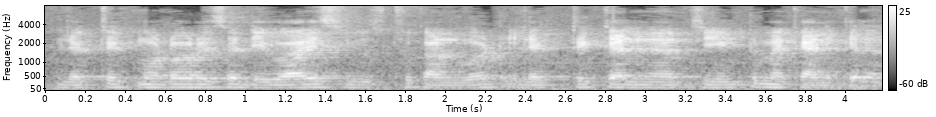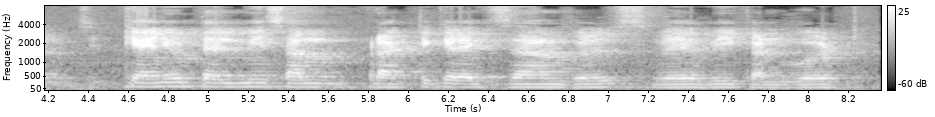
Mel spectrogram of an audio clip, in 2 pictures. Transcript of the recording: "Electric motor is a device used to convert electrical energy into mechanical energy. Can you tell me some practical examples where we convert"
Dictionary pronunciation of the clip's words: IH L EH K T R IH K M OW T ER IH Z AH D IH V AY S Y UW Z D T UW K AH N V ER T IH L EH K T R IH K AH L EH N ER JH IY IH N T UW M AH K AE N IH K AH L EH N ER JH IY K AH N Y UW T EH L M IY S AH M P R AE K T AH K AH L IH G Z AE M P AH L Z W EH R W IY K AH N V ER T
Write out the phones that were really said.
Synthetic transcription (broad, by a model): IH L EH K T R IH K M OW T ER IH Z AH D IH V AY S Y UW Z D T UW K AH N V ER T IH L EH K T R IH K AH L EH N ER JH IY IH N T UW M AH K AE N IH K AH L EH N ER JH IY K AH N Y UW T EH L M IY S AH M P R AE K T AH K AH L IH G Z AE M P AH L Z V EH R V IY K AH N V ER T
